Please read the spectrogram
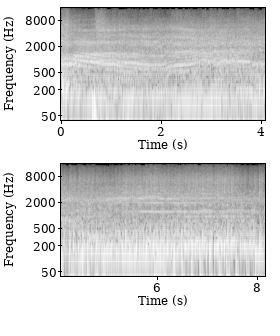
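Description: Punk rock recording: a wavering, gliding tone over the first few seconds, then the full band plays a fast, driving beat of drums, bass and guitar from about four seconds in.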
